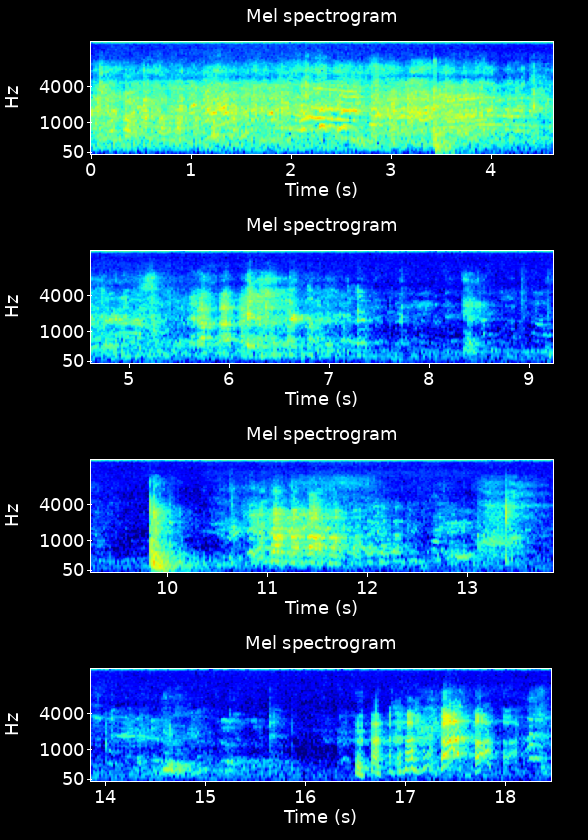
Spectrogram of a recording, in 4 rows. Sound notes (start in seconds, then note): 13.1 Roger exhales; 16.4 laugh lightly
